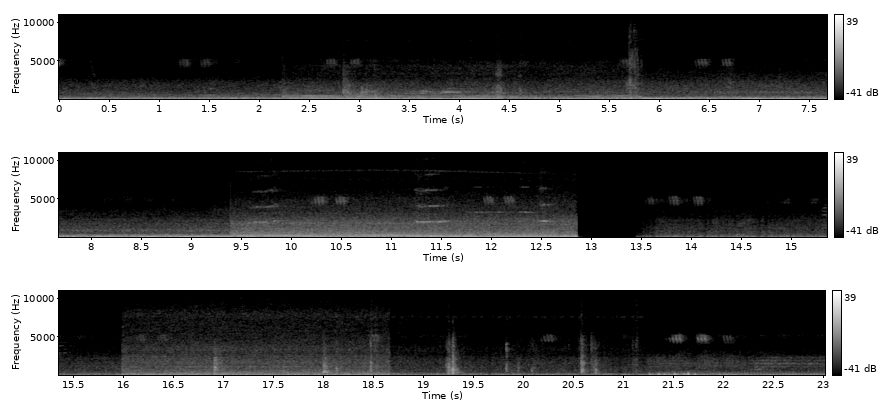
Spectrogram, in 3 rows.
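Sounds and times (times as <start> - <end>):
steady low hum: 16.0 - 18.7.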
